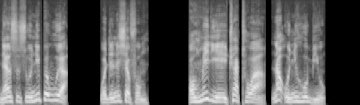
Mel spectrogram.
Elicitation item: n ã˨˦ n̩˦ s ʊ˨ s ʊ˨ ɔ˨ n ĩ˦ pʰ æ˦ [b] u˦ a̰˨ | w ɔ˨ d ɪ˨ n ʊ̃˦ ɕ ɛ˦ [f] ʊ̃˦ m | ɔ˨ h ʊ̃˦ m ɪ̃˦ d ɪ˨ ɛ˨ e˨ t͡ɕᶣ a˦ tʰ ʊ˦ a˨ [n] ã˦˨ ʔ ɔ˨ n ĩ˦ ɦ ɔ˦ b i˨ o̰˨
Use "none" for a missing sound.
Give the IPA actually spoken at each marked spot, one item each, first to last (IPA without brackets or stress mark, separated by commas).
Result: w, f, n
